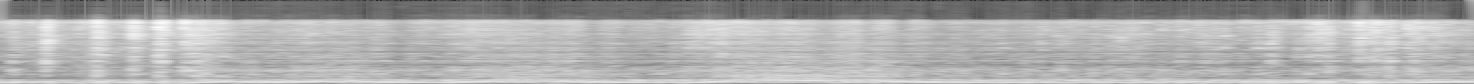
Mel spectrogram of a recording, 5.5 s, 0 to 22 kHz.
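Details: 1937 Dodge Brothers truck with a Holley 650 carb whose bowl is sealed with a modified gasket, no leaks: deep, even note rising and falling through repeated throttle blips, without misfires; normal running and revving.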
